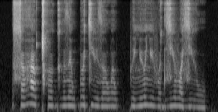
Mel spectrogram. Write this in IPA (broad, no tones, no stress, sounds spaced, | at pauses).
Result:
s ɐ ɦ a u̯ ǀʰ ɵ ɡʱ ɨ ð e w ɓ ɵ tʲ o i̯ ð ɵ w ɵ w pː i lʲ o lʲ ɨ β ɵ d zʲ ɐ β ɐ zʲ ɨ w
